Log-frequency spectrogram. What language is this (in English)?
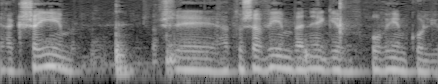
Hebrew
